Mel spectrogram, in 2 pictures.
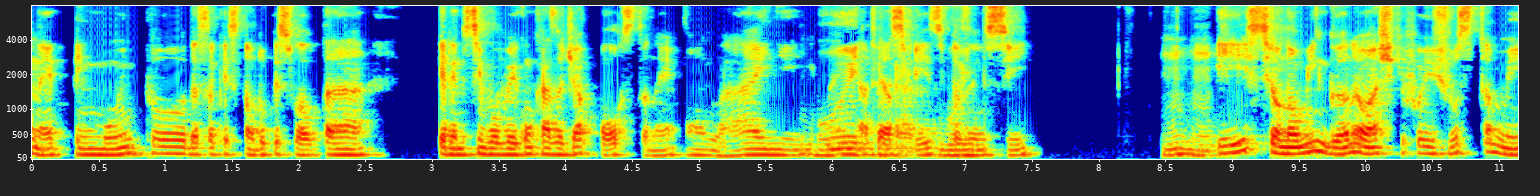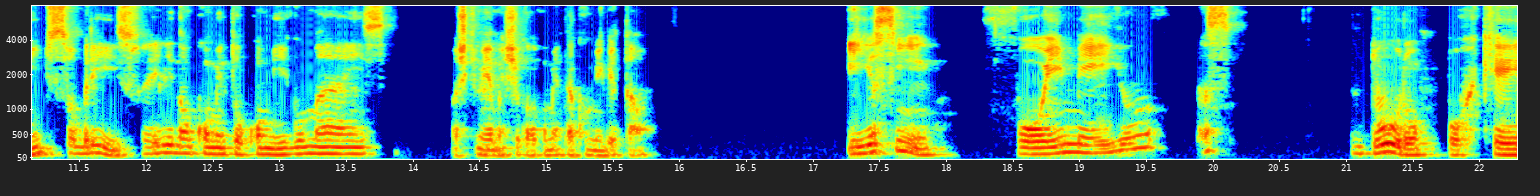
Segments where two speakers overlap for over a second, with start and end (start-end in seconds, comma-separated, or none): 5.7-7.2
